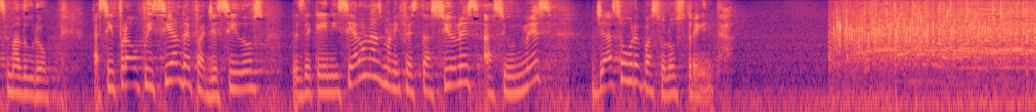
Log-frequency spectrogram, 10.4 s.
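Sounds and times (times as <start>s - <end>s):
speech: 0.0s - 7.4s
student crowd applauding: 8.3s - 10.3s.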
